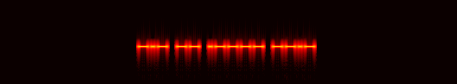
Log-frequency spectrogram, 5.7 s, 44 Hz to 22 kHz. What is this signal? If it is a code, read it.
Morse code, heard as a keyed tone, about 30 wpm, 700 Hz. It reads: KM1Q
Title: USA Call Signs - 4 Characters - Repeated 3x - 30wpm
